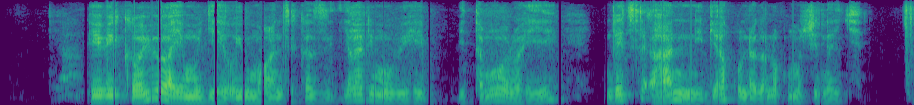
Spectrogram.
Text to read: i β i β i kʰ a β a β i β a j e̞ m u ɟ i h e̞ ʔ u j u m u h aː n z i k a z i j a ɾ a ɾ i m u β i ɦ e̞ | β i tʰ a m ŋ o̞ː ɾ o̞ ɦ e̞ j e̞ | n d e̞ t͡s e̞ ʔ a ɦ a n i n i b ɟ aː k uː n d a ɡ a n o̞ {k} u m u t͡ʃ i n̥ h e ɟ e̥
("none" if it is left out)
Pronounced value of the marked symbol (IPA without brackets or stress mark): k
